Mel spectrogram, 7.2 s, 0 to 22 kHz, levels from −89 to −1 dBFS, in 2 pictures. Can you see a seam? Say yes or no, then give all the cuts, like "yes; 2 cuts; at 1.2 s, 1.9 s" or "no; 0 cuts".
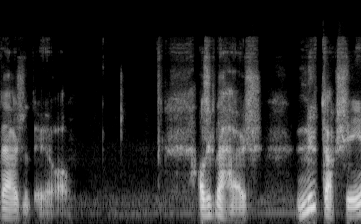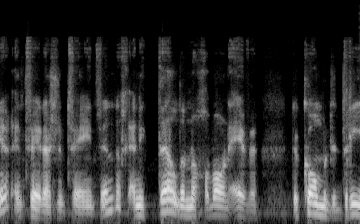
yes; 1 cut; at 2.1 s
